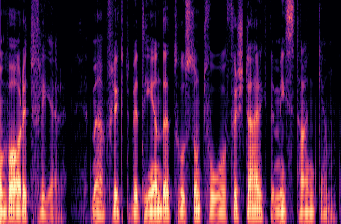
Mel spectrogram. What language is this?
Swedish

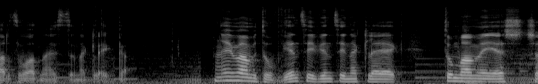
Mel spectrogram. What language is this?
Polish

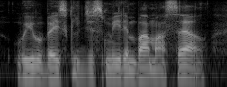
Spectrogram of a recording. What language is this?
English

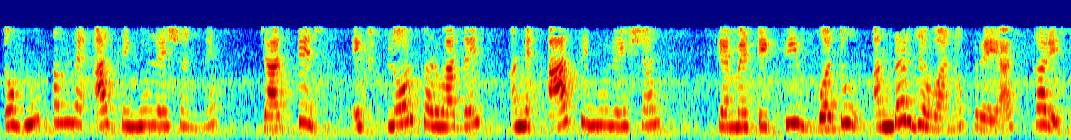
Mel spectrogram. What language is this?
Gujarati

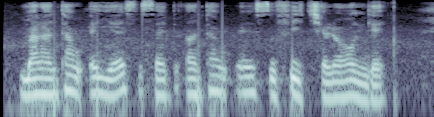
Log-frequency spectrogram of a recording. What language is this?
Esperanto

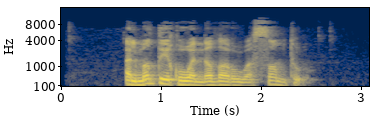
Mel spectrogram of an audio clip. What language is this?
Arabic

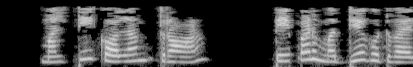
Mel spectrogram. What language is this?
Gujarati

